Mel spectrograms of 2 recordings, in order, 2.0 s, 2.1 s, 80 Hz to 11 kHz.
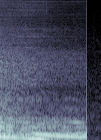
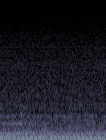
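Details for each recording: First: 2015 Mazda CX-9 with the rear Y-pipe exhaust section removed, which had developed holes: a loud, deep, raw unmuffled engine drone at steady idle while running without the rear exhaust section and mufflers. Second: 2015 Mazda CX-9 at idle after replacing the holed rear Y-pipe exhaust section without welding: quiet, even low rumble, exhaust sealed with no puffing or ticking.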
